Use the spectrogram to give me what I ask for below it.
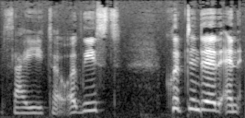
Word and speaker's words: Saito: His name is Saito, Yes. not Saito. I can't. Orens. Yeah. So many people said his name, Saito.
